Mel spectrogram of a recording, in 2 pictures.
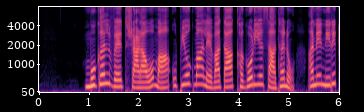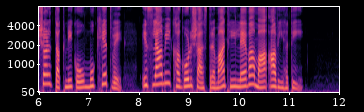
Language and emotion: Gujarati, neutral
